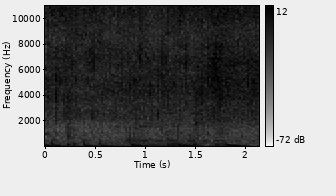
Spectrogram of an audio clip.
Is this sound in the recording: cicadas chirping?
no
